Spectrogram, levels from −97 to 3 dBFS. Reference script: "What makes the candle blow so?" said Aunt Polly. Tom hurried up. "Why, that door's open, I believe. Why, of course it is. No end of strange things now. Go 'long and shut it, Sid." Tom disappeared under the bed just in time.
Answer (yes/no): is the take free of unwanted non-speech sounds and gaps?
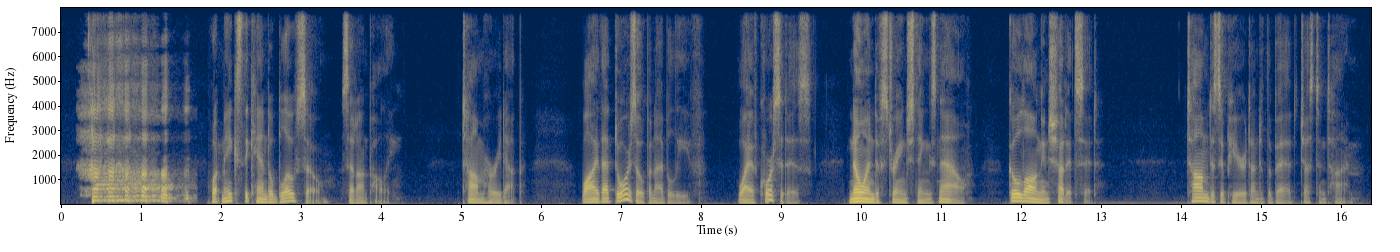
no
